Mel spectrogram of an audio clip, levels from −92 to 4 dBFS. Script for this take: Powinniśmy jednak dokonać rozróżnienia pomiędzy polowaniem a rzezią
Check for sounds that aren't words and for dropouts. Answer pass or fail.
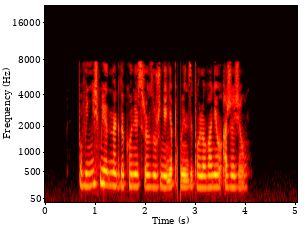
fail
